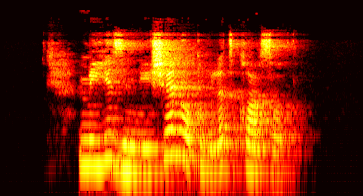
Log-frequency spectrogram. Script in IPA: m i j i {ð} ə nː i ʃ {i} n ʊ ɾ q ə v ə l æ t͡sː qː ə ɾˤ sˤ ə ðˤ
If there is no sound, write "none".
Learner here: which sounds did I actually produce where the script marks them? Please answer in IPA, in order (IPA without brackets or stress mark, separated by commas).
z, æ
